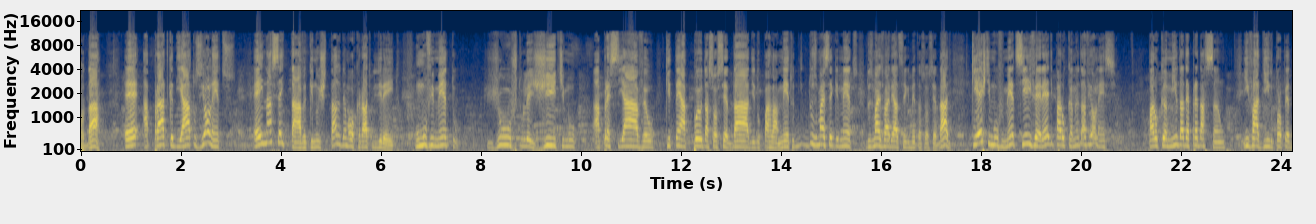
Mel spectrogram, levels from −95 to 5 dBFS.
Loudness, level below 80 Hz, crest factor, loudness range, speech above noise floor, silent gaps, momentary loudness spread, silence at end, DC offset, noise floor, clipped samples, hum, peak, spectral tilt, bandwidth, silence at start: -13 LUFS; -34 dBFS; 14 dB; 4 LU; 24 dB; none; 13 LU; 0 s; under 0.1%; -38 dBFS; 0.2%; none; 0 dBFS; -4 dB/octave; 12 kHz; 0 s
